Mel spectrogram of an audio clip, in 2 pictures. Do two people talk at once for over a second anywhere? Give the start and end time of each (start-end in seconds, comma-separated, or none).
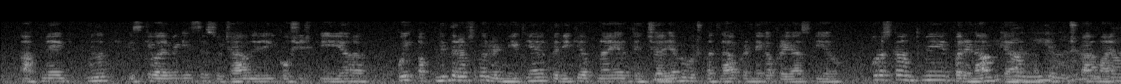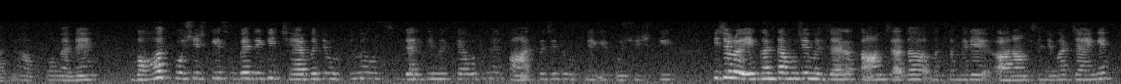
9.9-11.2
